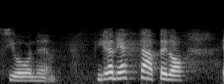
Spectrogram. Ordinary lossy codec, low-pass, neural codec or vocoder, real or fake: none; 5.4 kHz; codec, 16 kHz in and 24 kHz out, 0.6 kbps, FocalCodec, streaming, 4096 codes; fake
